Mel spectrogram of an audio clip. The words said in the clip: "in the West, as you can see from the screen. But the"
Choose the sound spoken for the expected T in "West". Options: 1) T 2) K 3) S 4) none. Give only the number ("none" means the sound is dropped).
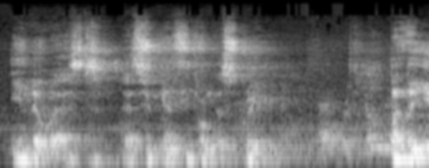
1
